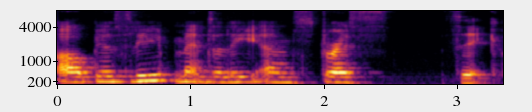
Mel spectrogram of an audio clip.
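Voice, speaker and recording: A woman speaks very slowly in a medium pitch, with a German accent. Her voice is somewhat breathy. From Germany. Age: 20s. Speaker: content creator and athlete. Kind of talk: casual Q&A vlog.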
